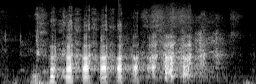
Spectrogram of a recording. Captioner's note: laughter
